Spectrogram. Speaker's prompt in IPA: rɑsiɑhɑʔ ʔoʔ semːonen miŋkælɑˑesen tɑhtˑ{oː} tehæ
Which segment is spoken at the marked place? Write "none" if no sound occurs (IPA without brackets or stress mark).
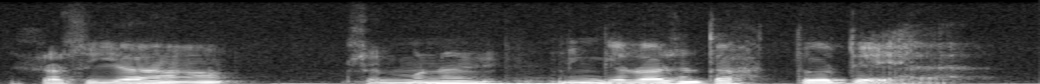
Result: oː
